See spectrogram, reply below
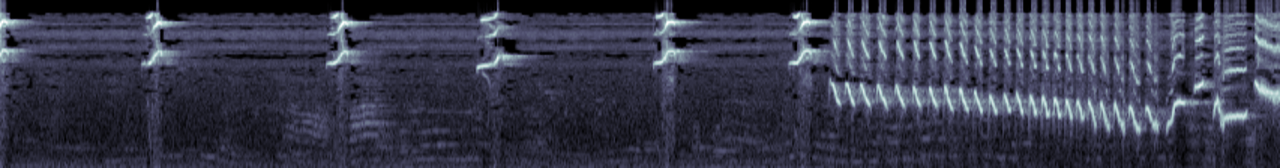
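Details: Morning white-rumped shama song for prompting reluctant birds: several very high thin notes spaced about a second apart, then a long, rapid rattling trill that slides gradually downward into whistled phrases.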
